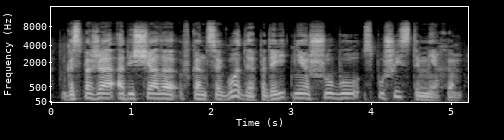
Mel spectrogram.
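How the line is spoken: Plain. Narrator (Russian): ответила Сижень

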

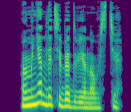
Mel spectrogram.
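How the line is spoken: Smirking grunt. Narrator (Russian): хмыкнула Аня

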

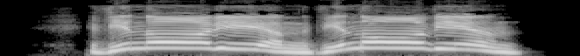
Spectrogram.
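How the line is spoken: Approving laughing shouts. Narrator (Russian): Присутствующие одобрительно рассмеялись и заорали

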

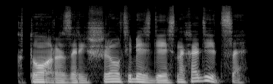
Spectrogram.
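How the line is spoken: Angry stern question. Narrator (Russian): Он очень рассердился, строго спросил

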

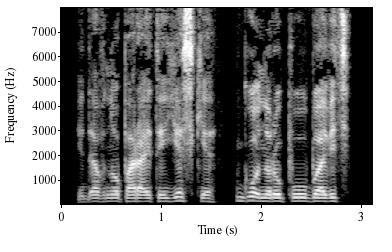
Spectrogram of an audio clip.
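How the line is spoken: Scoffing reply. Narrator (Russian): хмыкнул кто-то в ответ

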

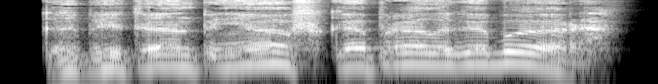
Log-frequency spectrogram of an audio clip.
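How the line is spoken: Hoarse creak, sore throat. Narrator (Russian): проскрипел застуженным горлом полковник

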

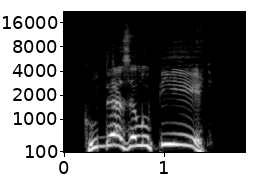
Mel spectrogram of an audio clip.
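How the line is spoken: Soldier yelling from afar. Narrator (Russian): моторно заорал из пулеметного гнезда на крышу штаба бригады ВВшный боец

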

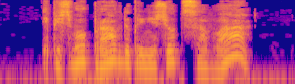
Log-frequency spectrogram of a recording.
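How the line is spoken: Quiet question. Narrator (Russian): тихо спросила Лили

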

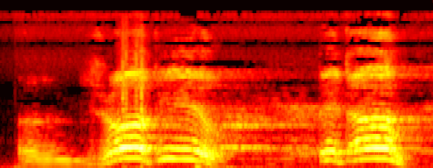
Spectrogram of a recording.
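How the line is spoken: Shouting. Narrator (Russian): он закричал снова

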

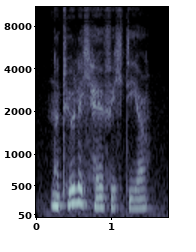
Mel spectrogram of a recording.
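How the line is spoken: Soft, gentle voice. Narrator (German): sagte Vincent leise, ganz sanft

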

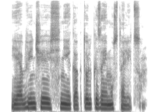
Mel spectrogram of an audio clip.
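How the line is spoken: Prince's dry reply. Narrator (Russian): сухо ответил принц

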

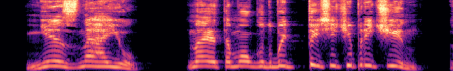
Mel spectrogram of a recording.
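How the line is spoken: Yelling. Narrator (Russian): завопил на нее Гарри

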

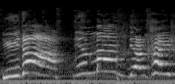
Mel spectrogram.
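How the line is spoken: Shouting in rain. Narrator (Chinese): 王大磊站在大雨中对师傅喊着

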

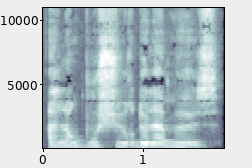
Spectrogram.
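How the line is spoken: Stammered. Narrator (French): Ursus balbutia

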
